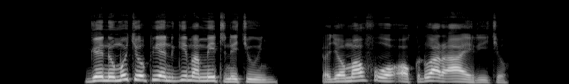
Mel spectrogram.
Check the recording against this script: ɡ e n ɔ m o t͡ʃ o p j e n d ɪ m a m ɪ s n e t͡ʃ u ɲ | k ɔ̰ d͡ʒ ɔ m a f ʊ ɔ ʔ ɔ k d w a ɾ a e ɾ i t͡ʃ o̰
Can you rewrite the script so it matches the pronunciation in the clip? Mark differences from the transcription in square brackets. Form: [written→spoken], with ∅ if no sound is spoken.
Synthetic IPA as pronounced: ɡ e n [ɔ→o] m o t͡ʃ o p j e n [d→ɡ] ɪ m a m ɪ [s→t] n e t͡ʃ u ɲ | [k→t] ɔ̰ d͡ʒ ɔ m a f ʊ ɔ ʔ ɔ k d w a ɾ a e ɾ i t͡ʃ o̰

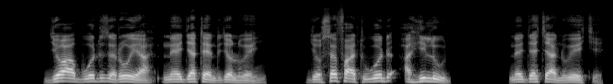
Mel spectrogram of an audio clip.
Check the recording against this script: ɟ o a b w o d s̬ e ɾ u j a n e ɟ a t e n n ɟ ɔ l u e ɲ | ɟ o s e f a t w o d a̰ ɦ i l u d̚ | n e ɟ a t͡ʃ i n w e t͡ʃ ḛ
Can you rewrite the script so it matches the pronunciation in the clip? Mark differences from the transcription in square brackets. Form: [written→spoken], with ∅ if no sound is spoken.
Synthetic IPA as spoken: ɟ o a b w o d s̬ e ɾ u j a n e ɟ a t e n [n→d] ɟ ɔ l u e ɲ | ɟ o s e f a t w o d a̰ ɦ i l u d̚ | n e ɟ a t͡ʃ [i→a] n w e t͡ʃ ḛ

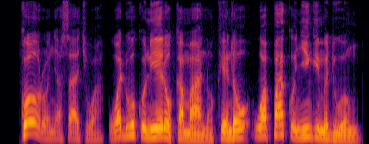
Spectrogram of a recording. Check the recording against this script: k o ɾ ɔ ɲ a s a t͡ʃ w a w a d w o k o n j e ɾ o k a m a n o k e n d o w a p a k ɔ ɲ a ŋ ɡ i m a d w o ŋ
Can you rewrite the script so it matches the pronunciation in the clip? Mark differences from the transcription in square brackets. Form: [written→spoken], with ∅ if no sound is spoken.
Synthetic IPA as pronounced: k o ɾ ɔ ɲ a s a t͡ʃ w a w a d w o k o n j e ɾ o k a m a n [o→ɔ] k e n d o w a p a k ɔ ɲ [a→i] ŋ ɡ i m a d w o ŋ

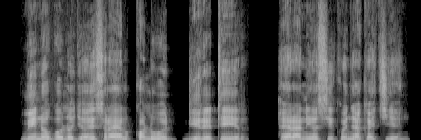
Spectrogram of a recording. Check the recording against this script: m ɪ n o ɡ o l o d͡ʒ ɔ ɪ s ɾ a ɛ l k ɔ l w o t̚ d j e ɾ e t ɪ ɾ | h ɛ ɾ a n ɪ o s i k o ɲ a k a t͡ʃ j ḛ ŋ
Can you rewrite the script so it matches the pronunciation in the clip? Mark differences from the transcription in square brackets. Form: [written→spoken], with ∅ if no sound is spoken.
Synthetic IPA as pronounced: m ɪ n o ɡ o l o d͡ʒ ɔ ɪ s ɾ a ɛ l k ɔ l w o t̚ d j e ɾ e t ɪ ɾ | h ɛ ɾ a n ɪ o s i k o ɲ a k a t͡ʃ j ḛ ŋ

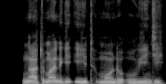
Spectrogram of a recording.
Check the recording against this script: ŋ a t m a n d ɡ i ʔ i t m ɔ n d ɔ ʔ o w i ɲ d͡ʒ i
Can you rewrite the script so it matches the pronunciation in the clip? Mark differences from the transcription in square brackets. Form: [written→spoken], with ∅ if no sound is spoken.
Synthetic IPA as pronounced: ŋ a t m a n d ɡ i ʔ i t m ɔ n d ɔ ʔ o w i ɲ d͡ʒ i

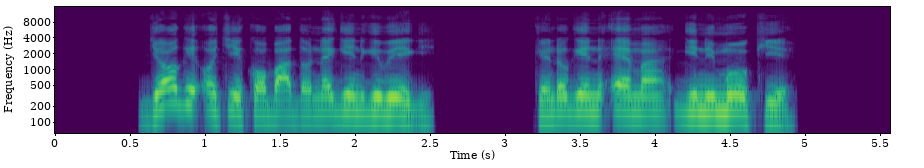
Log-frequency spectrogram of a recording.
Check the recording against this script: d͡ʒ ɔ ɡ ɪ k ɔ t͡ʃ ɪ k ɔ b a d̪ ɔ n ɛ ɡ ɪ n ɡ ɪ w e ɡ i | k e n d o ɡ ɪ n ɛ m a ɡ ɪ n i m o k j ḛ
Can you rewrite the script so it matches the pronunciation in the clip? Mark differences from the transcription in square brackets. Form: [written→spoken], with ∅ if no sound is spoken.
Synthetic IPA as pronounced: d͡ʒ ɔ ɡ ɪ [k→ʔ] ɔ t͡ʃ ɪ k ɔ b a d̪ ɔ n ɛ ɡ ɪ n ɡ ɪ w e ɡ i | k e n d o ɡ ɪ n ɛ m a ɡ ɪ n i m o k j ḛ

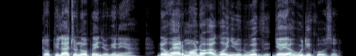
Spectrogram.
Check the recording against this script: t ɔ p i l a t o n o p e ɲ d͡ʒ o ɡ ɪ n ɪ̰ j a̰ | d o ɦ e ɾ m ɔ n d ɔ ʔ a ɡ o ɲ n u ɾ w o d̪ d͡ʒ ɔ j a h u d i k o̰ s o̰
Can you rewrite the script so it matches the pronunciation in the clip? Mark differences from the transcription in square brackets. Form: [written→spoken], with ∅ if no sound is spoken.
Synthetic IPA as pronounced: t ɔ p i l a t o n o p e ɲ d͡ʒ o ɡ ɪ n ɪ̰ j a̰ | d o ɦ [e→ɛ] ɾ m ɔ n d ɔ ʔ a ɡ o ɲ n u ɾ w o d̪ d͡ʒ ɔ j a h u d i k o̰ s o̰

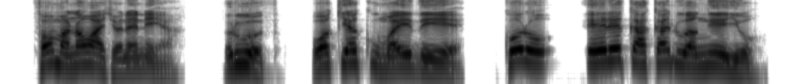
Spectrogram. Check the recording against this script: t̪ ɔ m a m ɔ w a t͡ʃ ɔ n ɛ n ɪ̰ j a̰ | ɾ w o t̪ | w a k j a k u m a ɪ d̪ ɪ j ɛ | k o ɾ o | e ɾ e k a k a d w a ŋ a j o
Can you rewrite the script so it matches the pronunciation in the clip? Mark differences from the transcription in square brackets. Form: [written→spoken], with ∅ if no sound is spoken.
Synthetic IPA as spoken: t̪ ɔ m a [m→n] ɔ w a t͡ʃ ɔ n ɛ n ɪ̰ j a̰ | ɾ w o t̪ | w a k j a k u m a ɪ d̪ ɪ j ɛ | k o ɾ o | e ɾ e k a k a d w a ŋ [a→e] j o

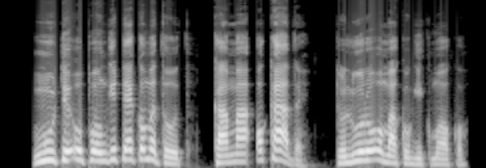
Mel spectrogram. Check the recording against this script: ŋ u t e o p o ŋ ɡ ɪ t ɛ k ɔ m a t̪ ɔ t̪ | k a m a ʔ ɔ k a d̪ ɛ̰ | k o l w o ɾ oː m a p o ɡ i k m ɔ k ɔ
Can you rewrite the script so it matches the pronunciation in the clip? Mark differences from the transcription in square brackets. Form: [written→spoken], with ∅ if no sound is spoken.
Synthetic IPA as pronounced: ŋ u t e o p o ŋ ɡ ɪ t ɛ k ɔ m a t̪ [ɔ→o] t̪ | k a m a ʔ ɔ k a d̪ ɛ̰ | [k→t] o l w o ɾ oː m a [p→k] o ɡ i k m ɔ k ɔ

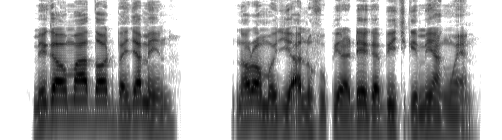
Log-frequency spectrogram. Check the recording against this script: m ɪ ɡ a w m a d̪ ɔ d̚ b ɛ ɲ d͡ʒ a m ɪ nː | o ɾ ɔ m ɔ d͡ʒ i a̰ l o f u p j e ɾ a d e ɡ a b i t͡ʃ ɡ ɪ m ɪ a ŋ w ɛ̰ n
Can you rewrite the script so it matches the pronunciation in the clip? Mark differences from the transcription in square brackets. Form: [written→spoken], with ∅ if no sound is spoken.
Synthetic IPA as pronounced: m ɪ ɡ a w m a d̪ ɔ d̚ b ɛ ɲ d͡ʒ a m ɪ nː | [o→ɔ] ɾ ɔ m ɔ d͡ʒ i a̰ l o f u p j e ɾ a d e ɡ a b i t͡ʃ ɡ ɪ m ɪ a ŋ w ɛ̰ n

